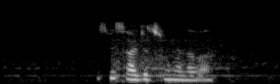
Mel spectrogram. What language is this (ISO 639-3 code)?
phr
